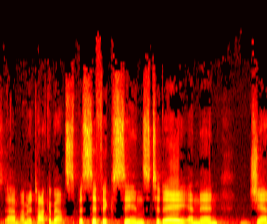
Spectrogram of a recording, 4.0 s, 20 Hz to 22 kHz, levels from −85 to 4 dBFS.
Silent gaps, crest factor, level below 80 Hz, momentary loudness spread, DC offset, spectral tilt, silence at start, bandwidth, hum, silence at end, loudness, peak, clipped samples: none; 16 dB; -56 dBFS; 9 LU; under 0.1%; -3.5 dB/octave; 0 s; 18 kHz; none; 0 s; -20 LUFS; -4 dBFS; under 0.1%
